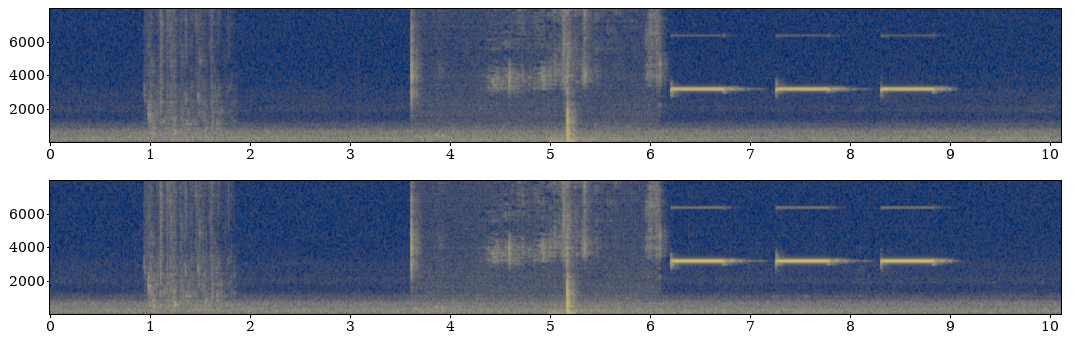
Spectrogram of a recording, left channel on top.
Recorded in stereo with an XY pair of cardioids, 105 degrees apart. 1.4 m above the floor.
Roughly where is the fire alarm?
Ahead right.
